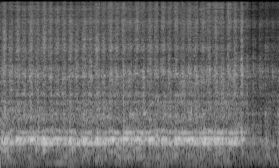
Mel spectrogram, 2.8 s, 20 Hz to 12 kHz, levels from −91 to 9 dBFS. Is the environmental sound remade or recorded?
remade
